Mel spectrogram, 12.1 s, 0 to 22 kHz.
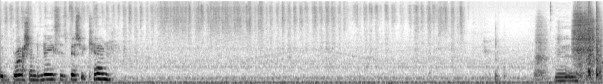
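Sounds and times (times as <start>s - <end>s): brush scrubbing circuit board: 0.0s - 9.3s.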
